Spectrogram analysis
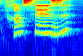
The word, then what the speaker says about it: française: francés o en chinois, cuando escribimos la E, que nos va a marcar en el escrito el femenino, esta letra nos hace pronunciar la letra que está antes. Entonces tenemos française, chinoise. ¿Sí? Comparen, chinois, chinoise, français, française.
